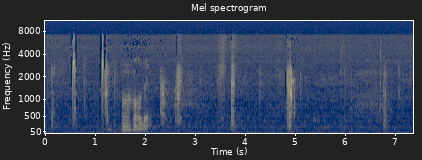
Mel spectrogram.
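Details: Infant hiccups: short, sharp hiccup sounds about every second, with a brief fussy vocal sound, around use of a pacifier.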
